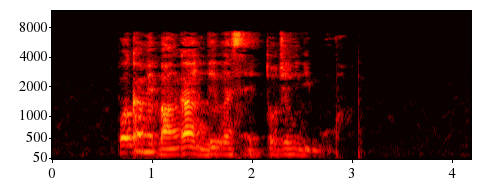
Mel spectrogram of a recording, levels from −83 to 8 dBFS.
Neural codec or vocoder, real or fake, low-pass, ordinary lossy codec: codec, 16 kHz, 4 kbps, FreqCodec, larger model; fake; 7.2 kHz; MP3, 48 kbps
